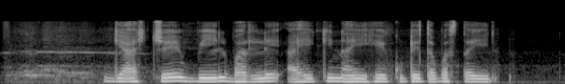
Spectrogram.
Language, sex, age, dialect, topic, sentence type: Marathi, male, 25-30, Standard Marathi, banking, question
